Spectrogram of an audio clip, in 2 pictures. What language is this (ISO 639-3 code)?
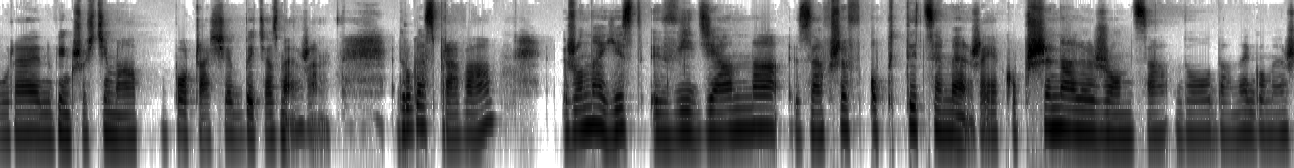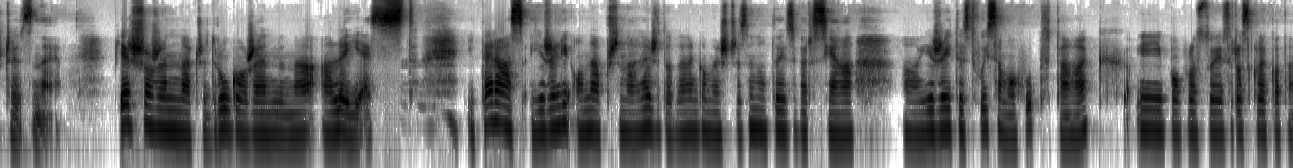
pol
